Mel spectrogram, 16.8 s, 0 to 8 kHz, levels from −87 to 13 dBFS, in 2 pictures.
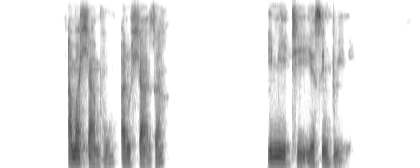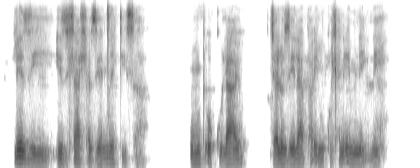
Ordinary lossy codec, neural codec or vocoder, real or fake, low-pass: Opus, 16 kbps; none; real; 7.2 kHz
